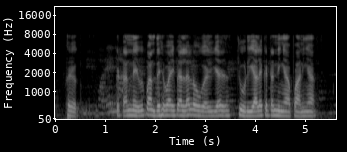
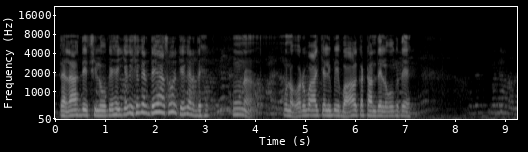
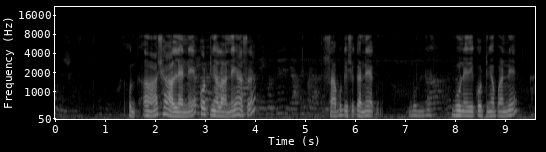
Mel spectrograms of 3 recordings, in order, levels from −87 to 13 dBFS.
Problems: constant background noise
